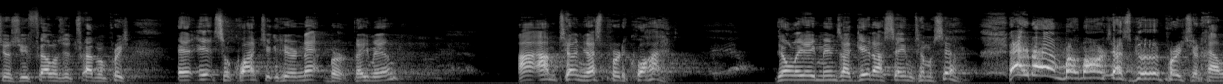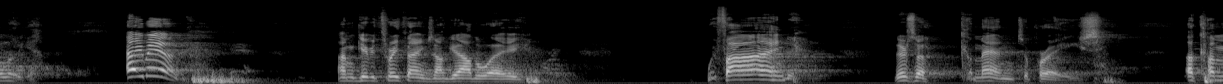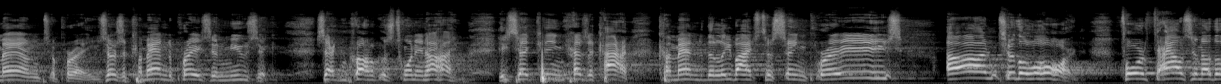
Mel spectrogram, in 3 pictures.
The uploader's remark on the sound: A sermon preached Monday Afternoon during our Spring Jubilee, on March 27, 2023.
